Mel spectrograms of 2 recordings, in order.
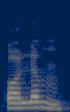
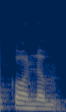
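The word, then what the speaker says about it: column: बन गया है ना कॉलम हम कॉलम तो एन का साउंड सुनाई नहीं देता।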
